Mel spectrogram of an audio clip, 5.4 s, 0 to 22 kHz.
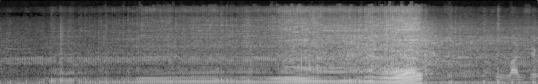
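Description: A 2024 Beta Xtrainer dirt bike engine lugs at low revs up a hill, a loud, close, uneven chugging that climbs and strains before a brief rev and a drop-off near the end.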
